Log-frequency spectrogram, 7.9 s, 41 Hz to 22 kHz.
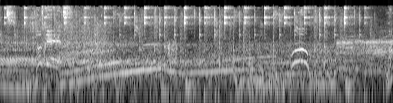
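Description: BMW M235i 2 Series launch-control start: a loud engine revs and pulls hard through rising gears while tires squeal, the pitch climbing, dropping at shifts and climbing again, with a brief tire chirp near the end.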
